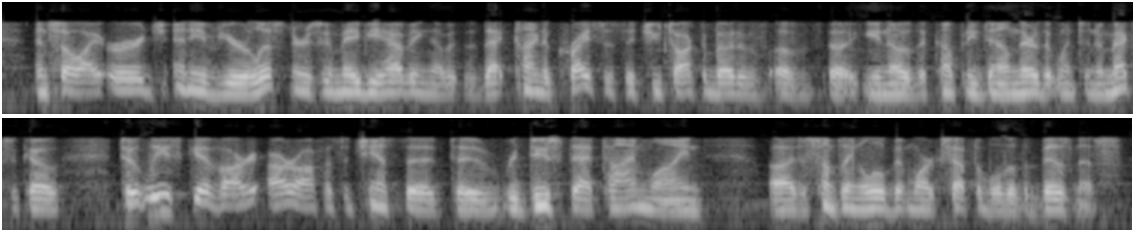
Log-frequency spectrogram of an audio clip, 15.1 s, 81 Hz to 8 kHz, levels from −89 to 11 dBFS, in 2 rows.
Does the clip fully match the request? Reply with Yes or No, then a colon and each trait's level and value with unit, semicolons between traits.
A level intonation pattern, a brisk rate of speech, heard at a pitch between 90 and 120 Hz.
Yes: narrow, 1.9 semitones; fast, 235 wpm; low, 100 Hz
